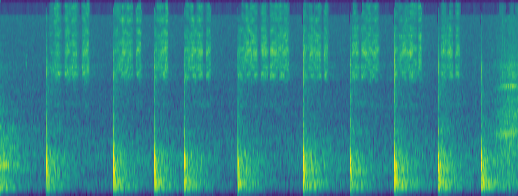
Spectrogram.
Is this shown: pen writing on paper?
yes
